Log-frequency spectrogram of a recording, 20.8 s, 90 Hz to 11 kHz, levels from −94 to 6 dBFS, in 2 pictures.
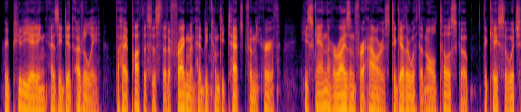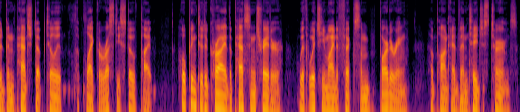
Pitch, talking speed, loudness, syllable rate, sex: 85 Hz, 170 wpm, -22 LUFS, 5.3 syllables/s, male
